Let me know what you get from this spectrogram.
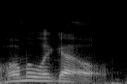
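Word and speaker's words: homologeo (ὁμολογέω): Looks like that in the Greek, H-O-M-O-L-O-G-E, long O, homologeo.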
